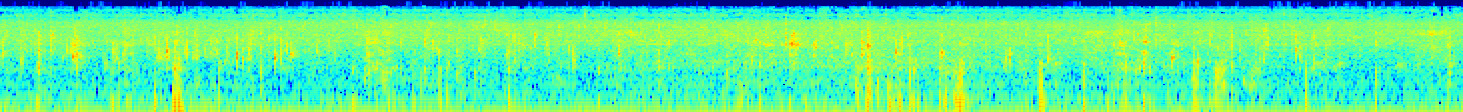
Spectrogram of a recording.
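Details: Elvis, a two-year-old pug, eating his dry food with a chunk of beef: a steady stream of crunchy clicks and wet chewing, with sharper bites around two and nine seconds.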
